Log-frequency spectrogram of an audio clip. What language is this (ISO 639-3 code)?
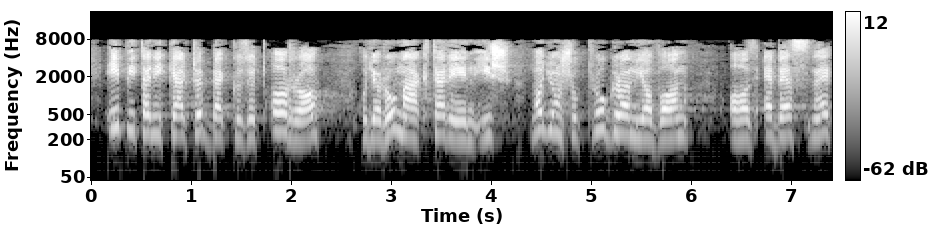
hun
